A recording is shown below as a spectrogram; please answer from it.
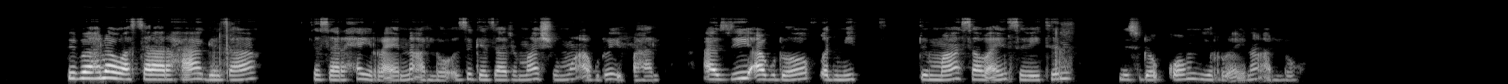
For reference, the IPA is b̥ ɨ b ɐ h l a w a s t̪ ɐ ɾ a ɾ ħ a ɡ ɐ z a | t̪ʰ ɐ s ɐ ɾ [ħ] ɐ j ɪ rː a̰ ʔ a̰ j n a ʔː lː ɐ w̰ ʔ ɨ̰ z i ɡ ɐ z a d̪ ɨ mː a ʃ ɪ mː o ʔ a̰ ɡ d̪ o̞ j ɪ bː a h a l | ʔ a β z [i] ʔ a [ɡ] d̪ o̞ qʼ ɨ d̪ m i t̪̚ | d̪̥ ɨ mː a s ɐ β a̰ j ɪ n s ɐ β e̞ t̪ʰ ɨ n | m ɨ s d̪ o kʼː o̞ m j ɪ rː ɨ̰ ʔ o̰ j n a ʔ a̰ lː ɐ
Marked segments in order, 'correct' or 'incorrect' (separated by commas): correct, correct, correct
